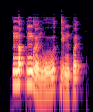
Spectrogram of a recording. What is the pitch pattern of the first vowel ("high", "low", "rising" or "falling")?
high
